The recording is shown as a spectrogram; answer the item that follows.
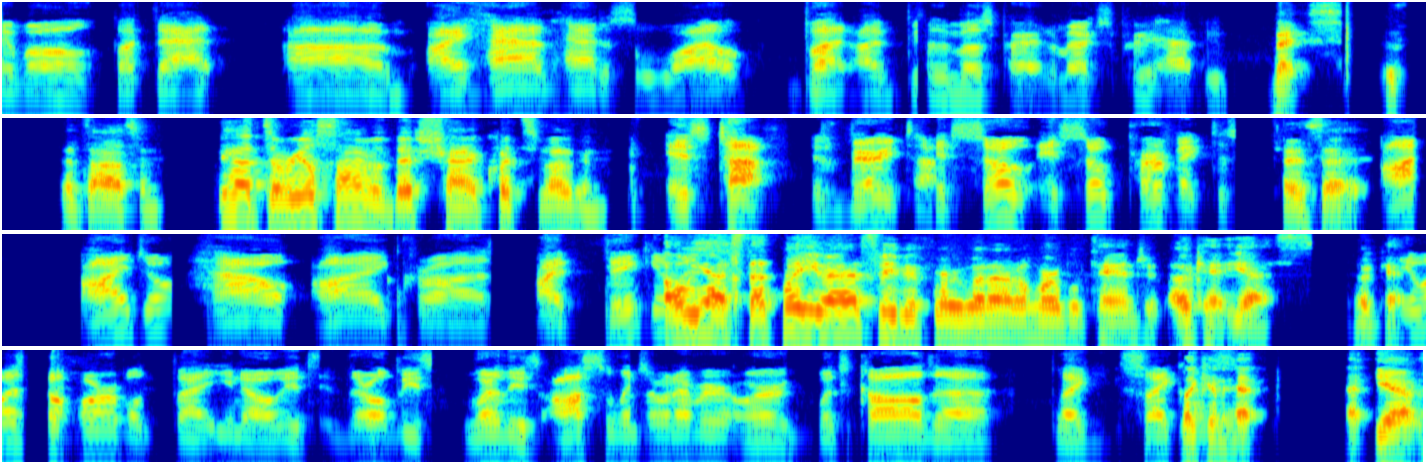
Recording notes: Luckily the sound has been compressed.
